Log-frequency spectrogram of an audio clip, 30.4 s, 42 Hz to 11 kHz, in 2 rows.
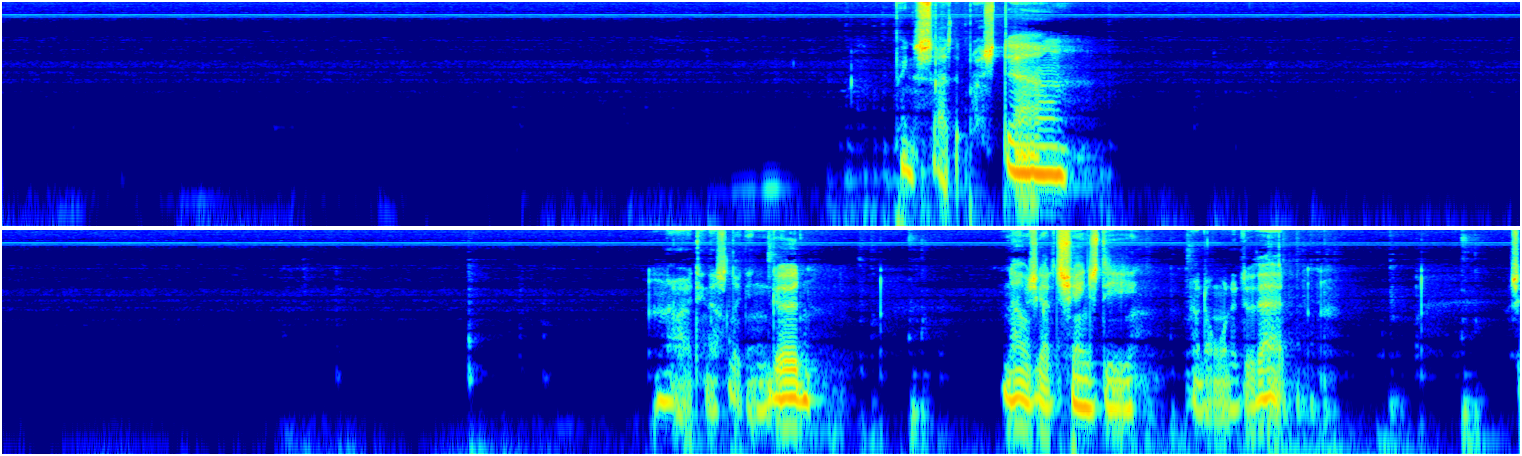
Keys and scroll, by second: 21.9 space, 26.8 ctrl+z.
